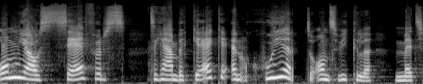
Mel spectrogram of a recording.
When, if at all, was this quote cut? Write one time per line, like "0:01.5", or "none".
0:01.5
0:02.5
0:02.9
